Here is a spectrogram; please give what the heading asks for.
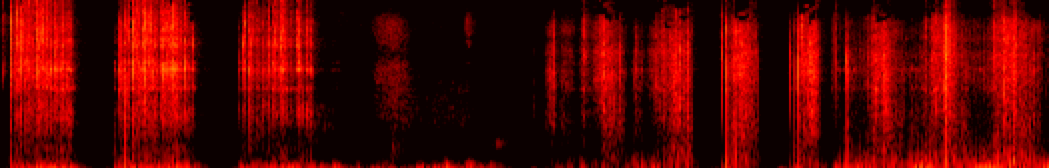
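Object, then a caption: Wax pillar candle. Long nails scratch a solid wax pillar candle tilted on its side, working over its raised swirl texture and its flat bottom. Dry, bright rasping strokes come in bursts with brief pauses, over a close, heavy low-end rumble, with a quieter stretch near the middle before faster, denser scratching resumes.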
